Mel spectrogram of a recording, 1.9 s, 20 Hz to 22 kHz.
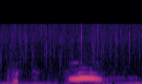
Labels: {"label": "biophony", "recorder": "SoundTrap 300"}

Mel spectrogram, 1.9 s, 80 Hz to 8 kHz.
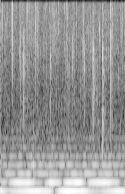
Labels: {"label": "biophony, midshipman", "recorder": "SoundTrap 500"}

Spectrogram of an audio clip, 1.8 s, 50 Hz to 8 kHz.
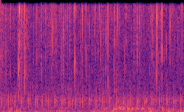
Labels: {"label": "biophony, rattle", "recorder": "SoundTrap 500"}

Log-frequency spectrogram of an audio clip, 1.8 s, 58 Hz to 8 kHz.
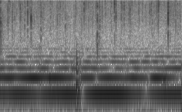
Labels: {"label": "biophony, midshipman", "recorder": "SoundTrap 500"}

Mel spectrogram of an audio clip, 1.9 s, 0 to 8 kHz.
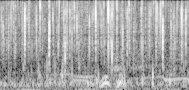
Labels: {"label": "biophony, cascading saw", "recorder": "SoundTrap 600 or HydroMoth"}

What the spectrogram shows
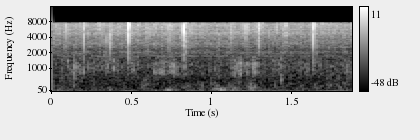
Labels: {"label": "biophony", "recorder": "SoundTrap 500"}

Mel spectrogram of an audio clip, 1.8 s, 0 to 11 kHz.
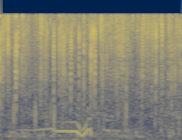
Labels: {"label": "biophony, cascading saw", "recorder": "SoundTrap 600 or HydroMoth"}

